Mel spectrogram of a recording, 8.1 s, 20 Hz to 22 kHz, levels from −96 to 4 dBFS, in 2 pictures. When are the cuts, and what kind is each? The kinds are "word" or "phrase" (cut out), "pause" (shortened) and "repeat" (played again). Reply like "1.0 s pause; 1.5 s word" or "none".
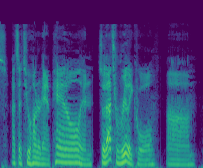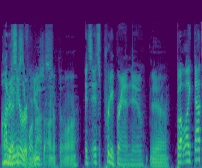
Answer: none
